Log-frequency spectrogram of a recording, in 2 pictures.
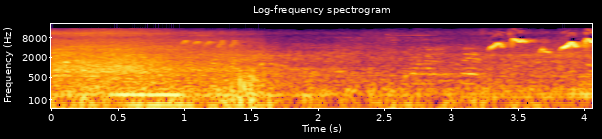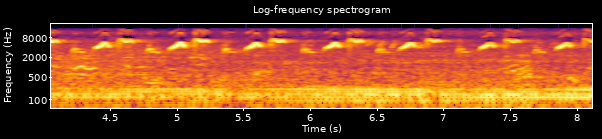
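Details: Aceh cinereous tit singing vigorously in a cage hung high at home: after a short pause, a long steady series of sharp, high, rising notes repeated about twice a second for five seconds, over low continuous rumbling noise.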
